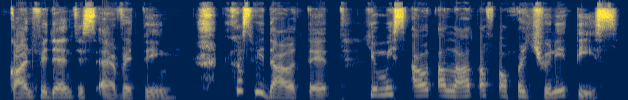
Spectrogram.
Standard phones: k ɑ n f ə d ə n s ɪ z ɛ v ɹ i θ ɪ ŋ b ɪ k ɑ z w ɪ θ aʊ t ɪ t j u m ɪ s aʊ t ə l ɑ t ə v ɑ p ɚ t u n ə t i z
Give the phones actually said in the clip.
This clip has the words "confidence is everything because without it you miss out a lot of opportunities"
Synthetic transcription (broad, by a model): k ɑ n f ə d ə n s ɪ s ɛ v ɹ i t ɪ ŋ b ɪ k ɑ s w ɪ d aʊ t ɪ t j u m ɪ s aʊ t ə l ɑ t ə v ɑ p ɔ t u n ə t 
